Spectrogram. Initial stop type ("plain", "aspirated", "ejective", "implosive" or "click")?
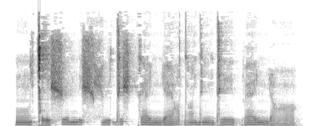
click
